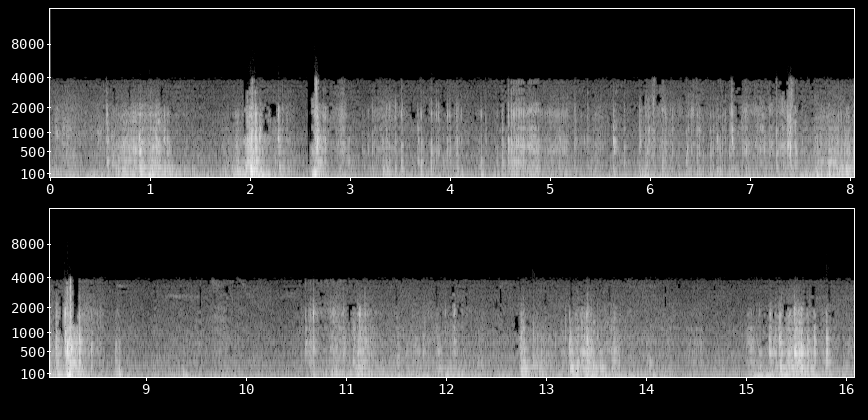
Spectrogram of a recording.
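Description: A New Holland skid steer loader's engine working under load as it pushes its bucket into brush and small trees. The engine note swells and strains, with sharp cracks and knocks, the loudest about two seconds in and eight seconds in.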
